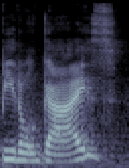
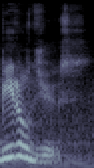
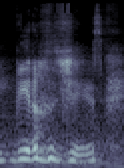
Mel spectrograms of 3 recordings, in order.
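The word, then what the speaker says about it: Betelgeuse: kidding that's its name it's spelled like Beetle guys but you pronounce it like Beetle Juice Beetle guys to me Beetle Juice it's the shoulder in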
